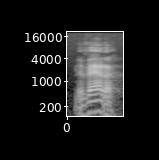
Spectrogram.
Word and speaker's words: Nevada: Nevada. That's how you're supposed to pronounce it.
